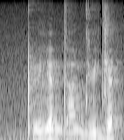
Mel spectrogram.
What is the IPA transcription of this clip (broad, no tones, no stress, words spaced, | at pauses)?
pʼɨlʲa nda ndʉdʲɐ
